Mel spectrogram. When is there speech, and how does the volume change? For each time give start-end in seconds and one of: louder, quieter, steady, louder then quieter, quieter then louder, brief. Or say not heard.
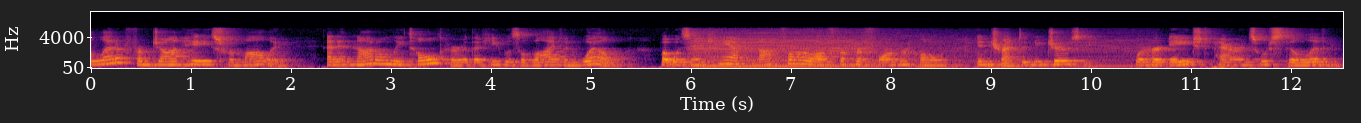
0.0-12.4 steady.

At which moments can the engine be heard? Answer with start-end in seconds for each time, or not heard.
6.0-10.8.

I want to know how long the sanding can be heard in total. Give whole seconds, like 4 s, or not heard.
not heard.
